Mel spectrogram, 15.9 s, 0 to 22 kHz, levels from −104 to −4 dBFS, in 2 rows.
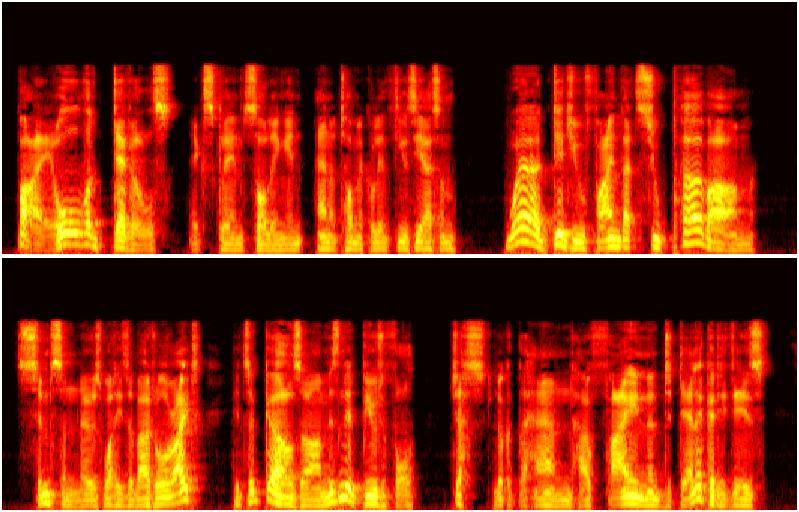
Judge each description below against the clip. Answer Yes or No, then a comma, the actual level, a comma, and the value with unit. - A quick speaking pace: No, average, 155 wpm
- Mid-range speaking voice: No, very low, 95 Hz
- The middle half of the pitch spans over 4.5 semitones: Yes, average, 5.3 semitones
